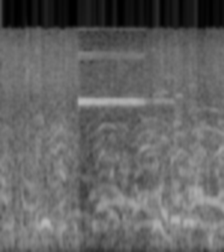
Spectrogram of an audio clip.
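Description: A referee's whistle blows once in a short shrill blast.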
